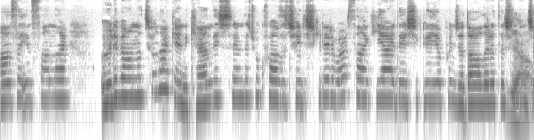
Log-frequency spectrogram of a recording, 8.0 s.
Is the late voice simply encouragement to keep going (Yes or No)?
Yes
